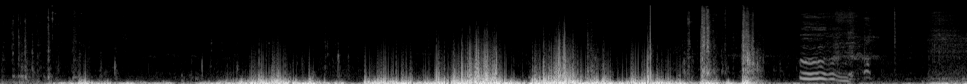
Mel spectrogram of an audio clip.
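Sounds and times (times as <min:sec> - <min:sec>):
strong storm wind: 0:00.6 - 0:07.5.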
